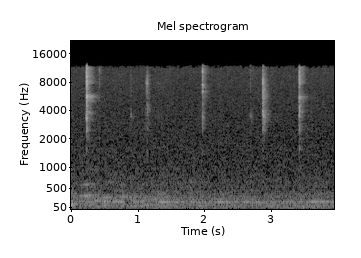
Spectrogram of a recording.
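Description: A thin pointed blade scores a solid, palm-sized purple-and-white striped soap bar held in the hand, making scratching and cutting strokes. Five short, bright, crisp clicks stand out clearly against a quiet, low background hum, each fading almost at once.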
